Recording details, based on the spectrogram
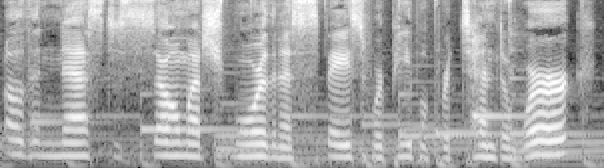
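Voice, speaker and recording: A woman's voice: mid-range voice, fairly even intonation, normal speed, faint music behind, close to an everyday voice. A woman playing a slick, smug startup chief with polished sales patter in a comic radio play. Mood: salesy. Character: slick, smug female startup CEO pitching her club.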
